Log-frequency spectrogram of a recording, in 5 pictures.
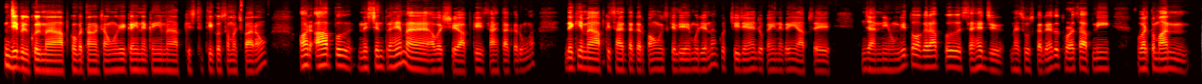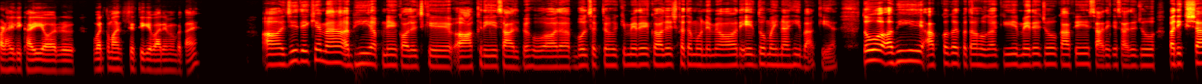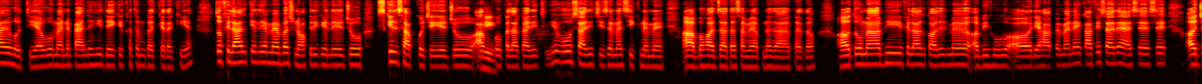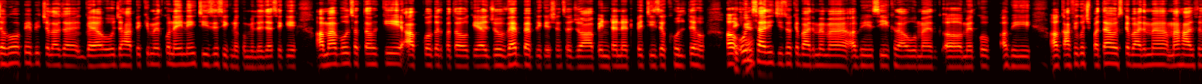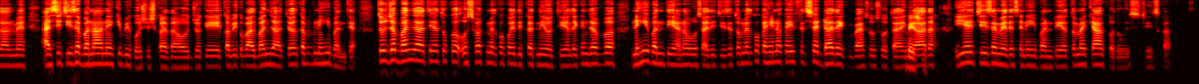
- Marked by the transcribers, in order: tapping; in English: "स्किल्स"; dog barking; in English: "एप्लीकेशन्स"
- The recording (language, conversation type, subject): Hindi, advice, क्या अब मेरे लिए अपने करियर में बड़ा बदलाव करने का सही समय है?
